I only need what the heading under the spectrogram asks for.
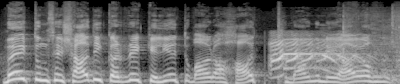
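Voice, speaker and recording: A man's voice: high voice, expressive, moderate pace. A male comedian playing a melodramatic old suitor in a comedy sketch, declaiming grandly. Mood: grandiose. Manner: grandiose, declaiming, mock-heroic. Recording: studio audience laughter and noise.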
